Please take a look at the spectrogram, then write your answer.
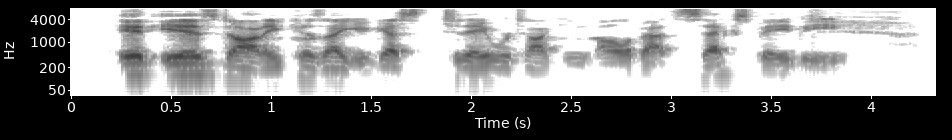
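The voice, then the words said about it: Low husky sultry voice. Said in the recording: “sexy voice ... Others call it the smoker's voice ... my Suzanne Plachet impression ... I can even go down like this”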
